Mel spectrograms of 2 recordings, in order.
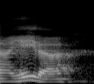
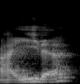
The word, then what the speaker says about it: AIDA: be with Carnival and Aida or Aida depending on how you pronounce it it's going to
